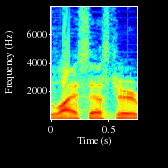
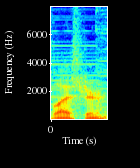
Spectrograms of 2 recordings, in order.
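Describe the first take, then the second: First: It is pronounced the way the spelling suggests. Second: It is pronounced differently from how it's spelled. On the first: The speaker calls it wrong. "it looks like it should be Leicester" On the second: The speaker calls it right. "I think it's pronounced Leicester"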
